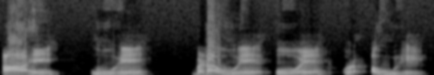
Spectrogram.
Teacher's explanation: जिन स्वरों के उच्चारण में जीवा का पीछे वाला भाग सक्रिय रहता है उसे पश्चिम स्वर कहते हैं, जैसे है आ है, ऊ है, बड़ा ऊ है, ओ है और औ है।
